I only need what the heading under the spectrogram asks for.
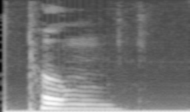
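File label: "thung1", Teochew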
